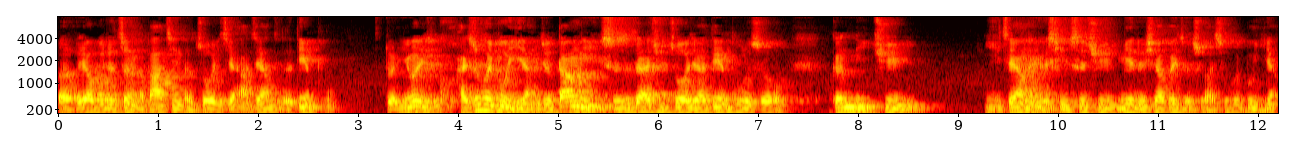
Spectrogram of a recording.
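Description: Fairly quick and fairly even in intonation, a man speaks at a medium pitch. Audible room echo surrounds his voice. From Guangdong, Hakka region. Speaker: coffee business owner. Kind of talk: casual interview.

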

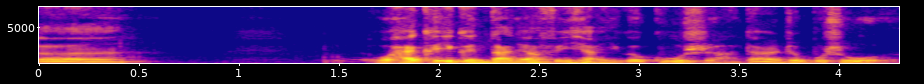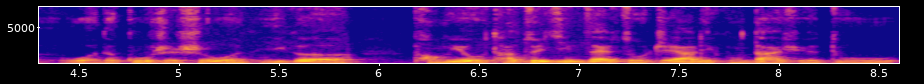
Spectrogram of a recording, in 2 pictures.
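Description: At a moderate pace, a man with a medium pitch and a dark, mellow tone sounds somewhat breathy, with very wide pitch swings and big swings in loudness. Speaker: university professor. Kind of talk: casual interview chat.

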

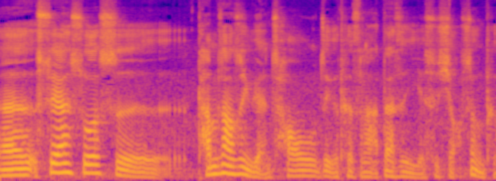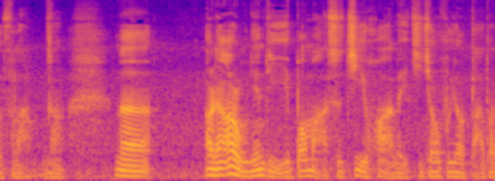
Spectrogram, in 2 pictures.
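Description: A man's very deep, low voice with lively intonation, big swings in loudness, a moderate pace and audible room echo. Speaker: podcast host. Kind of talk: solo commentary on car industry. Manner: many filler particles and hesitations.

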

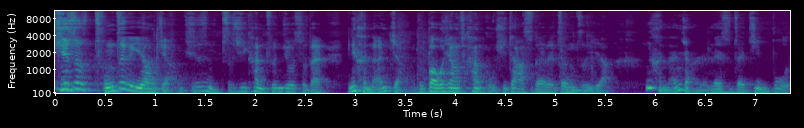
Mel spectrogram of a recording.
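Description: A man speaks at a very fast pace with lively intonation and a medium pitch. His loudness swings widely. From Fushun, northeast China. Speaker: writer. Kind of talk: interview.

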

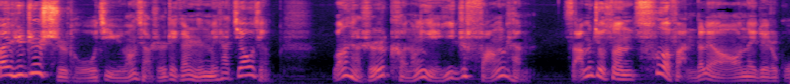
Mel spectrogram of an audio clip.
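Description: Just plain reading aloud

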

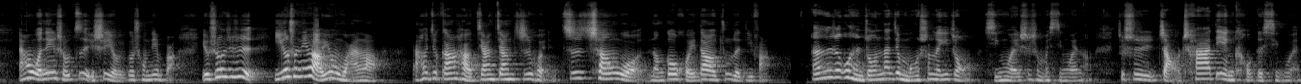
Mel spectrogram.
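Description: At a very fast pace, a woman with a fairly high voice speaks with lively intonation. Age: 20s. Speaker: podcast host. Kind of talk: solo podcast monologue.

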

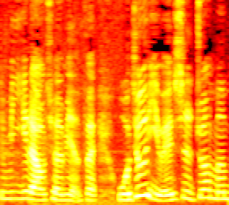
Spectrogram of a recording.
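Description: Her tone is bright and sharp, with ordinary pitch variation. The woman speaks at a fairly quick pace. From Shaanxi, northern China. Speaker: radio host. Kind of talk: casual chat.

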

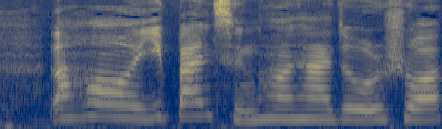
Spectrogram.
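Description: Her voice sits high in pitch, and it rises and falls in the usual way for ordinary speech. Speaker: audience member. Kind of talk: casual chat.

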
